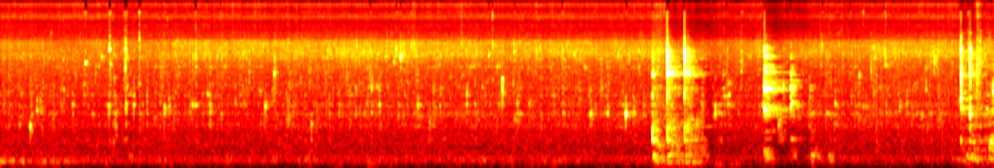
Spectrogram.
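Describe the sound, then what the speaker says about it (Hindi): Ginger garlic paste added to chicken frying in a pan, giving a steady soft sizzle with scraping and stirring bursts near the end, close and alone without talk. "तो अब हम इसमें डाल देते हैं अदरक लहसुन का पेस्ट।"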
